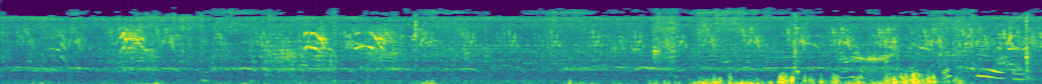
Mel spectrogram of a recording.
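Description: Outdoor ambience with a few short bird chirps and a steady faint hum. A louder stretch of low, irregular rumbling noise runs through the last three seconds.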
